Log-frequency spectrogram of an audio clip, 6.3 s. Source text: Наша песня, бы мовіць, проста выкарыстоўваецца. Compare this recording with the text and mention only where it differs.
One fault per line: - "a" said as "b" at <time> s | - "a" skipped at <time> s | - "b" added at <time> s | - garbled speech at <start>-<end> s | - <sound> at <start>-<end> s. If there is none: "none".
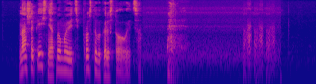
- laugh at 3.3-3.8 s
- laugh at 4.9-5.5 s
